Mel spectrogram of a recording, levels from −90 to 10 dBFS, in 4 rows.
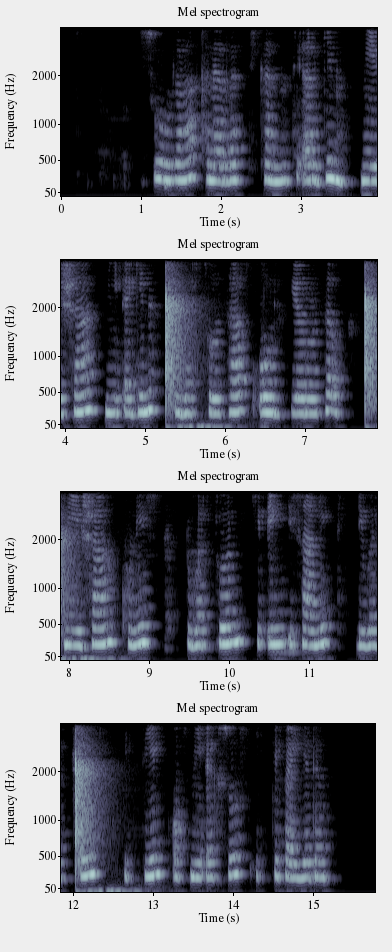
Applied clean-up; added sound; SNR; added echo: none; Clapping; 4 dB; reverberation time 0.3 s.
